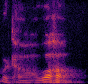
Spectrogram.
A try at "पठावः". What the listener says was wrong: नहीं नहीं, पठावः विसर्ग रहेगा, आवाम पठावः।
